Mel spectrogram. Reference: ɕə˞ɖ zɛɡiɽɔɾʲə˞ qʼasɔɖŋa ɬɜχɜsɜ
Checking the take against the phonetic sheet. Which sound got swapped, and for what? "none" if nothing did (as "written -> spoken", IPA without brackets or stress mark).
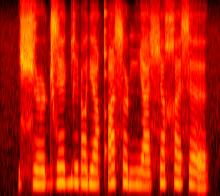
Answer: ŋ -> ɲ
